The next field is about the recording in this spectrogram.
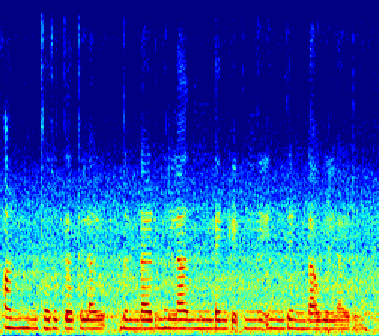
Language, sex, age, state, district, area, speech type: Malayalam, female, 18-30, Kerala, Kozhikode, rural, spontaneous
